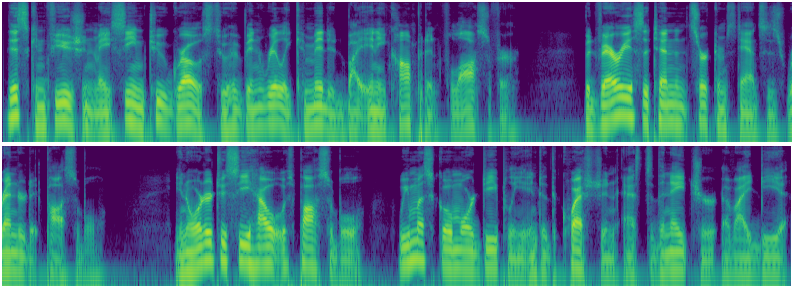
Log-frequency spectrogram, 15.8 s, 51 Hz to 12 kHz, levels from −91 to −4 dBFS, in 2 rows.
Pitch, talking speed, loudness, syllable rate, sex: 90 Hz, 165 wpm, -22 LUFS, 5.3 syllables/s, male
